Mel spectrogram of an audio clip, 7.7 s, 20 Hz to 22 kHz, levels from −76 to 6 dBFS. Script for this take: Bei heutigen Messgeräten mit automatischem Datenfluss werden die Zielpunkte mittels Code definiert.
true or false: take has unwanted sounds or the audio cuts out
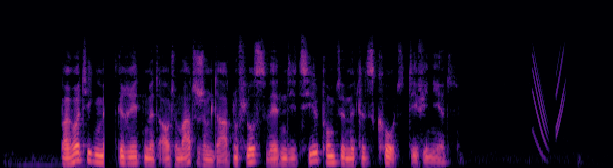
true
